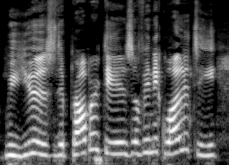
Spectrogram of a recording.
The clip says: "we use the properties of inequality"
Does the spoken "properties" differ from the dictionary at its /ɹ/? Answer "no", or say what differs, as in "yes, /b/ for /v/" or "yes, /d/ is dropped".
no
